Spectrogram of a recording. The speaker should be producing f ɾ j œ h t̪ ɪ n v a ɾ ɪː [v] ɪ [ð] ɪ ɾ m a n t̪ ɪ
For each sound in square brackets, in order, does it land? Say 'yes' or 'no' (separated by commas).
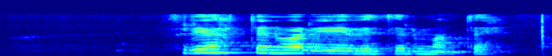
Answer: yes, no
